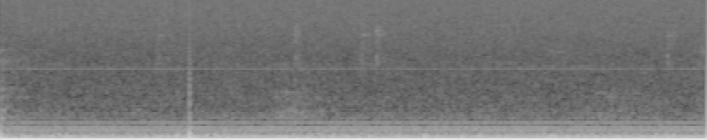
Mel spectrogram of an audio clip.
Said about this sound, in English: I can hear that hard drive going like crazy. Making so much noise, even causing my desk to vibrate. I'm not kidding. I am not kidding. It's ludicrous.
